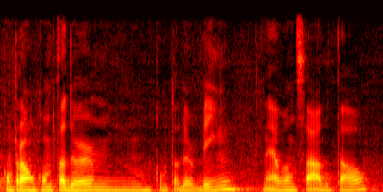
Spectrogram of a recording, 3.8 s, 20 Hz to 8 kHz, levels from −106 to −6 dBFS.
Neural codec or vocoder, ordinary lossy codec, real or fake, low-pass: codec, 44.1 kHz, 7.8 kbps, Pupu-Codec; none; fake; 7.2 kHz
